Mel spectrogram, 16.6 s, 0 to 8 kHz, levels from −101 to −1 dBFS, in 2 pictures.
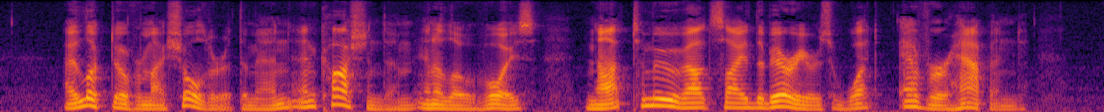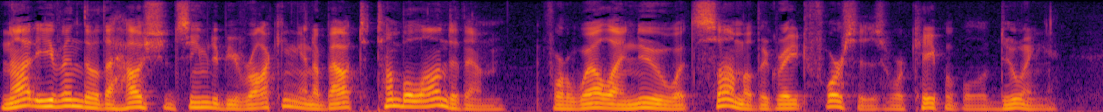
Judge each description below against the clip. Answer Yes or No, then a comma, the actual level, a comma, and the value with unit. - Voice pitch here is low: Yes, low, 115 Hz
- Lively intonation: Yes, wide, 5.8 semitones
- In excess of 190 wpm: Yes, average, 200 wpm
